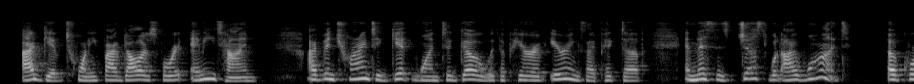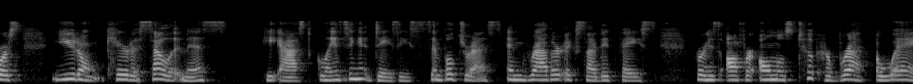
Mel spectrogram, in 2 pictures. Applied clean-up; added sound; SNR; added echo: none; none; none; none.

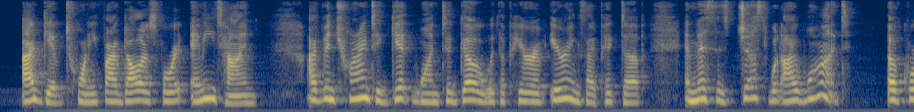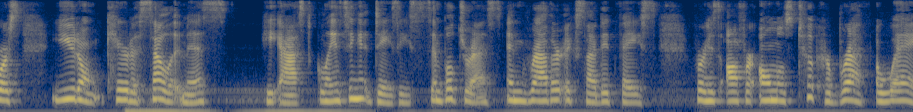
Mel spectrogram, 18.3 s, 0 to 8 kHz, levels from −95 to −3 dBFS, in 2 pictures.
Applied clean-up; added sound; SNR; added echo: neural separator model SepFormer DNS4.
